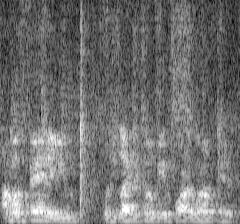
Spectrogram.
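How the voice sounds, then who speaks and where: This American man, a hip hop artist and ex-college athlete from the Atlanta area of the southeastern US, talks very fast in a steady, slightly mellow mid-range voice. Answering questions at a live event, he's candid, casual and slangy, captured by a distant mic in an echoey hall with faint noise.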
